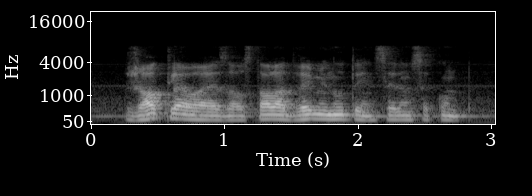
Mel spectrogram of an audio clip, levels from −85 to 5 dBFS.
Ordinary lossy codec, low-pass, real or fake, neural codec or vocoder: none; 7.2 kHz; real; none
